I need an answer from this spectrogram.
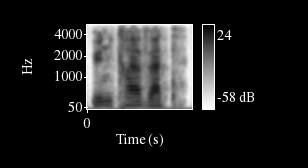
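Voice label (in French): "cravate", French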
